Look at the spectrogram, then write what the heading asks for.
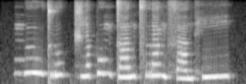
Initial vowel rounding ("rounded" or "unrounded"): unrounded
